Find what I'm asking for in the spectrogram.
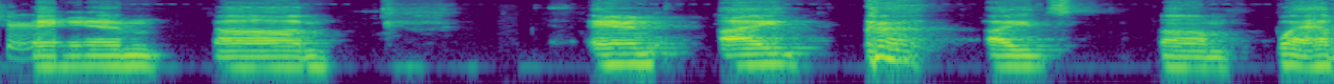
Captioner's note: cough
